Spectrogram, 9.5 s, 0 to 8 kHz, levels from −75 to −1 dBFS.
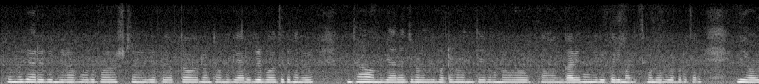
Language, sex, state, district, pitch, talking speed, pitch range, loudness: Kannada, female, Karnataka, Shimoga, 215 Hz, 105 wpm, 215-220 Hz, -16 LUFS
